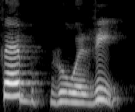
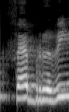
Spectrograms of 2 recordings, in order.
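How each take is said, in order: First: फेब्रुअरी said slowly, "feb-roo-a-ree"; "फेब्रुअरी" slow, every syllable sounded; correct February. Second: फेब्रुअरी squeezed to "feb-ree", the r-oo dropped; "फेब्रुअरी" in three syllables, no roo; wrong February. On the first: Teacher slowly gives viewers the right "फेब्रुअरी". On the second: Teacher shows viewers the wrong "फेब्रुअरी", syllable dropped. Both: Shown as a demonstration. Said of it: "नहीं कहते हैं".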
